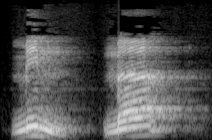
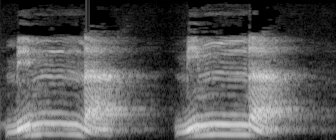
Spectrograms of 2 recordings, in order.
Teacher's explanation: إيصال حرف ساكن بحرف متحرك بحيث يصيران حرفا واحدا مشددا من جنس الثاني يرتفع المخرج عنهما ارتفاعة واحدة، لأنك بدل أن تقول من ما بدأ تنطق بنون ثم تنطق بميم، المخرج يقرع ثم يزول ثم يقرع ثم يزول، لا أنت تقول مما مما، تقفل وتفتح مرة واحدة، فالمخرج يرتفع ارتفاعة واحدة · Shown in: second take · Term: الإدغام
